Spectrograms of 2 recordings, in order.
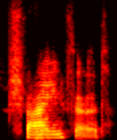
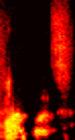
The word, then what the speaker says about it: Schweinfurt: Schweinfurt. Yeah. Schweinfurt. Ich liebe Schweinfurt. Und Yeah. Bavaria. Which is interesting because the Germans know that the W is pronounced like a V, but a lot of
